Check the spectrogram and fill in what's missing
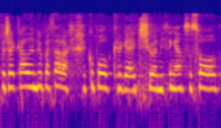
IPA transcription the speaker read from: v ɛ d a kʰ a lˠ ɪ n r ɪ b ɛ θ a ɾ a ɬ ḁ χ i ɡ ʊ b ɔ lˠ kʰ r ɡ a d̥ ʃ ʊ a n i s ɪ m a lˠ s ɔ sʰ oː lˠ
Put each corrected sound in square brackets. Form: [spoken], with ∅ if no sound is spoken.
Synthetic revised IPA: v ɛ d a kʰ a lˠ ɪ n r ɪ b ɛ θ a ɾ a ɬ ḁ χ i ɡ ʊ b ɔ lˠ kʰ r ɡ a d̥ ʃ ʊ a n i [θ] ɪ [ŋ] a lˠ s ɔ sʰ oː lˠ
